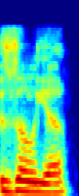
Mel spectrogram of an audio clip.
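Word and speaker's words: Zaliyah: Zelia. Yeah. Zelia. Zelia. All right. Let me spell it.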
